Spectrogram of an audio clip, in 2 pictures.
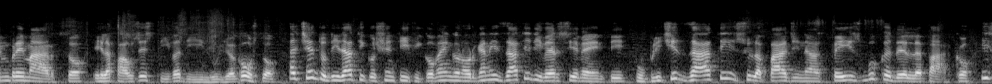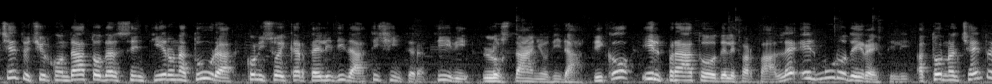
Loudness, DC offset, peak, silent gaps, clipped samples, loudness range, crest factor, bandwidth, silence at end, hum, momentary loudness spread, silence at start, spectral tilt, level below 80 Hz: -16 LUFS; under 0.1%; 0 dBFS; none; under 0.1%; 2 LU; 16 dB; 10.5 kHz; 0 s; none; 7 LU; 0 s; -6 dB/octave; -50 dBFS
